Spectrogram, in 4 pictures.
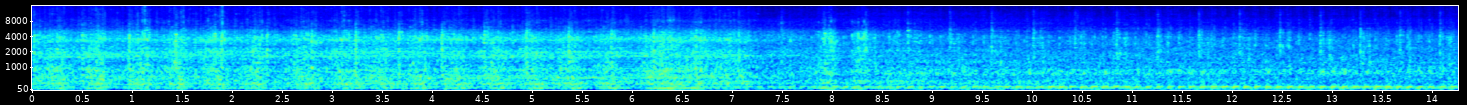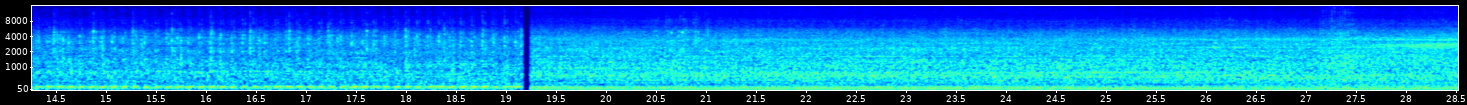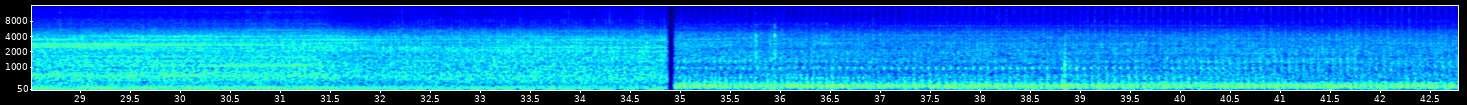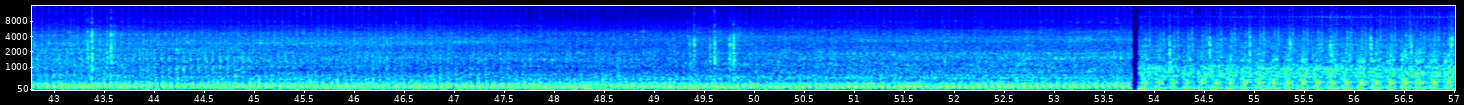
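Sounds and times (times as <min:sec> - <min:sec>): engines running steadily: 0:00.0 - 0:57.0
rhythmic engine pulse: 0:00.0 - 0:57.0.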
